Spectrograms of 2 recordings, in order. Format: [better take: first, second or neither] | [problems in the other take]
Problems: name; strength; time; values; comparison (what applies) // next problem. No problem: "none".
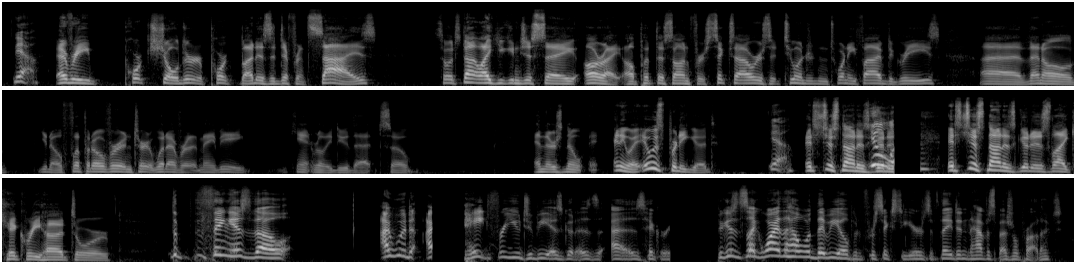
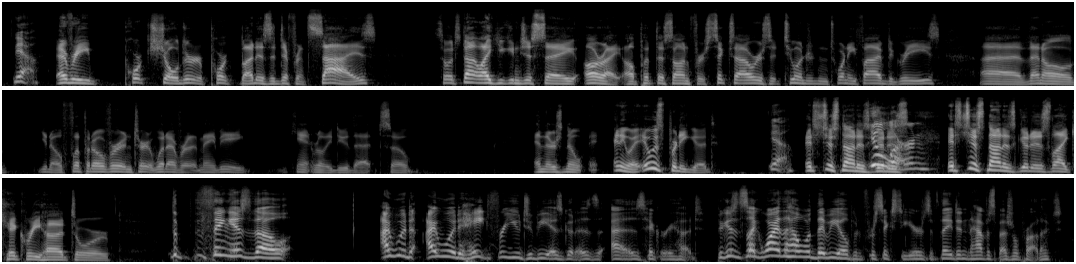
second | audio cutting out; at 20 s, at 26 s and at 28 s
